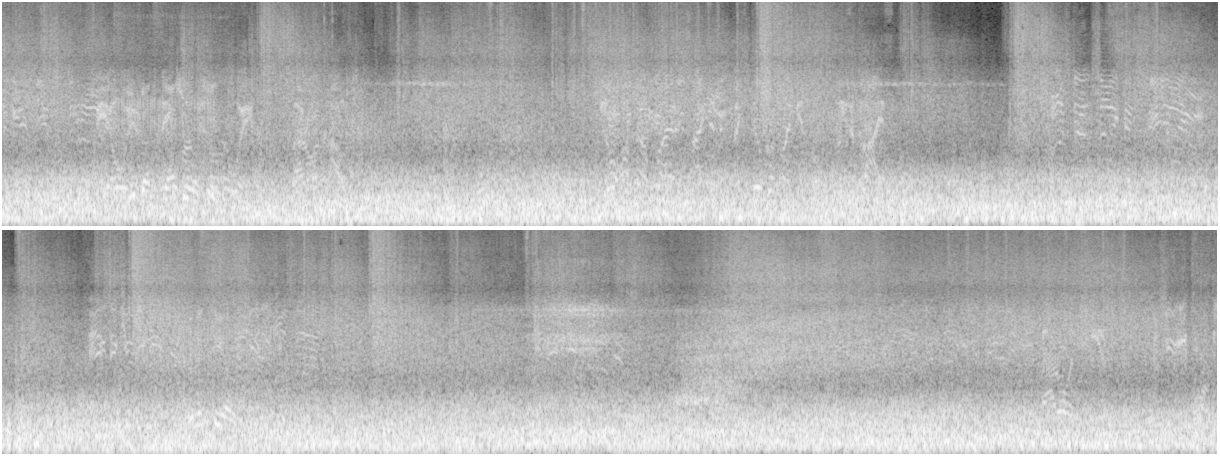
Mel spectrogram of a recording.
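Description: Continuous heavy booms and blasts of artillery strike explosions in a video game roll through a dense, loud battle din, with voices talking over the chaos.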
